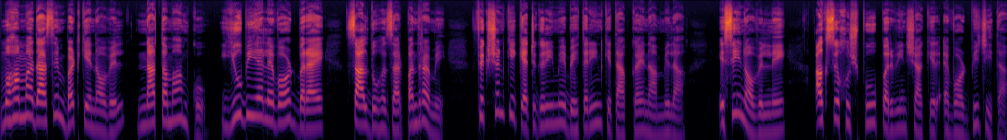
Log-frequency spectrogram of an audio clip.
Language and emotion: Urdu, neutral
